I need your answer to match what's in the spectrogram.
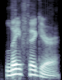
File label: "lay figure", American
